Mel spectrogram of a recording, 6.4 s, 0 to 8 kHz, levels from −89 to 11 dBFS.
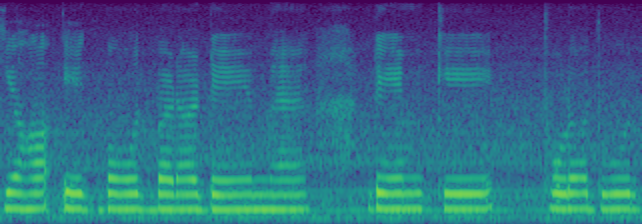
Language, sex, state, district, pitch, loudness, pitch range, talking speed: Hindi, female, Chhattisgarh, Raipur, 205 Hz, -15 LUFS, 200-205 Hz, 95 wpm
